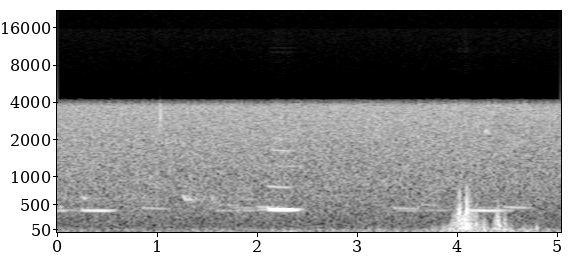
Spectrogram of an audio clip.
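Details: Fire-bellied toads calling in spring among birds: soft, short hooting notes at a low pitch, overlapping in a loose repeated chorus, with a brief rumble of low noise near the end.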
